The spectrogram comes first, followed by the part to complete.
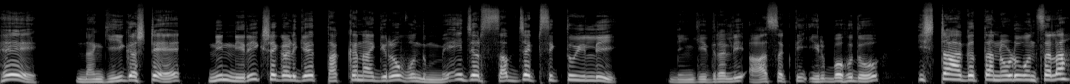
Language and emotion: Kannada, happy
